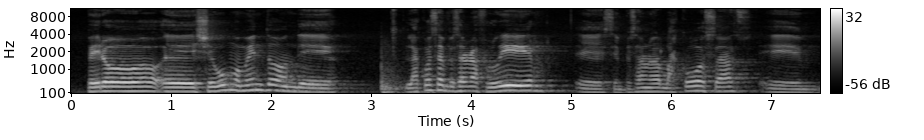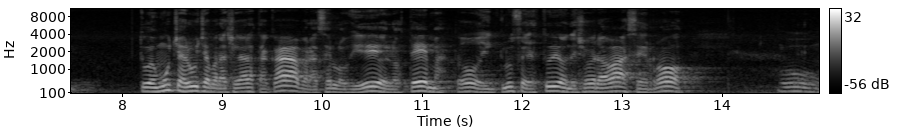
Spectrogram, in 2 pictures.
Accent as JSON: {"language": "Spanish", "region": "Neuquén", "country": "Argentina", "also_born_or_lived": "Villa Regina, Río Negro", "said": "yo soy de Neuquén"}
